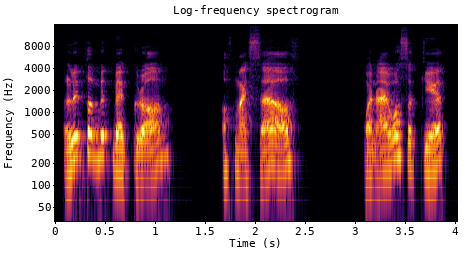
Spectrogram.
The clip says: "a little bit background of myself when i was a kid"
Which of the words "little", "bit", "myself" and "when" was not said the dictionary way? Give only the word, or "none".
none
